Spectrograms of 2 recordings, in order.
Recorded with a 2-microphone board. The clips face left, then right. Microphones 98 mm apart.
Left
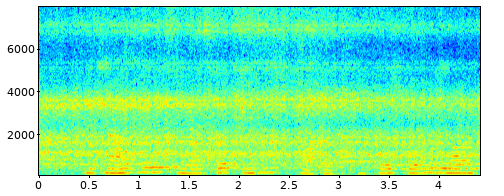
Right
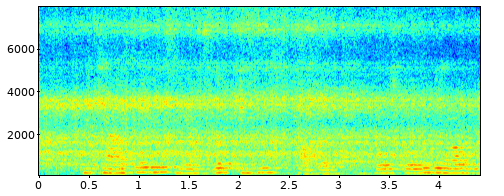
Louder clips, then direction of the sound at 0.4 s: Even; 80° right.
